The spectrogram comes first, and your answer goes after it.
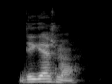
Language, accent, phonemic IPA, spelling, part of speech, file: French, France, /de.ɡaʒ.mɑ̃/, dégagement, noun, LL-Q150 (fra)-dégagement.wav
- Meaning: 1. clearance, clearing 2. emission (of gases) 3. disengagement (military) 4. freeing (of prisoners etc) 5. clearance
